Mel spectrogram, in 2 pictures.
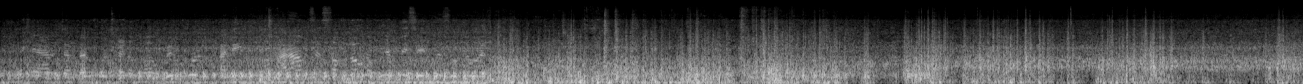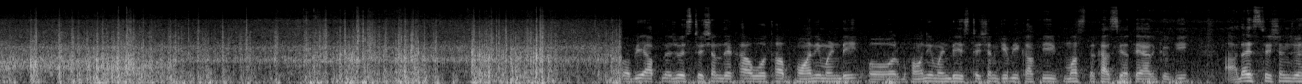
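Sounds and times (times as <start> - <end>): train rumbling: 0.0 - 19.3
wheels clacking: 0.0 - 19.3
wind buffeting microphone: 0.0 - 25.1.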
